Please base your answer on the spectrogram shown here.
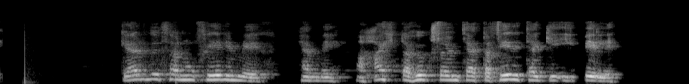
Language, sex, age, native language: Icelandic, female, 60-69, Icelandic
